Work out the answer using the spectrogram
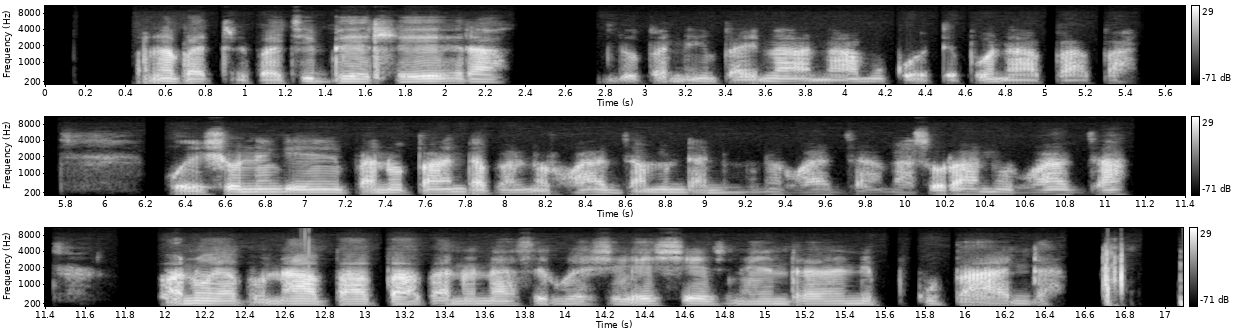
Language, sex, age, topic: Ndau, male, 18-24, health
